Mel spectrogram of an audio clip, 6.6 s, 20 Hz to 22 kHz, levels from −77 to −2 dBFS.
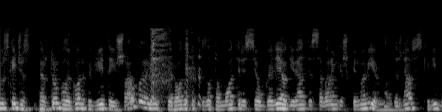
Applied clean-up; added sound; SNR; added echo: classical method WPE with log-MMSE.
